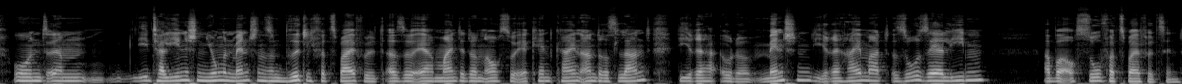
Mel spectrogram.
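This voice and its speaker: At a moderate pace, a woman with a very deep, low pitch speaks with ordinary pitch variation over a very clean recording and silent background. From Germany, Italian family. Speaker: podcast co-host. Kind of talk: casual chat.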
